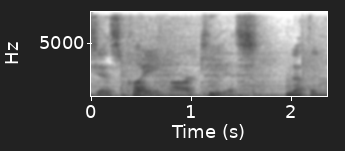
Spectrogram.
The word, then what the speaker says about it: Arceus: I'm sorry, it's pronounced Arceus.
